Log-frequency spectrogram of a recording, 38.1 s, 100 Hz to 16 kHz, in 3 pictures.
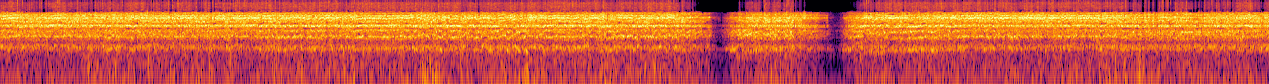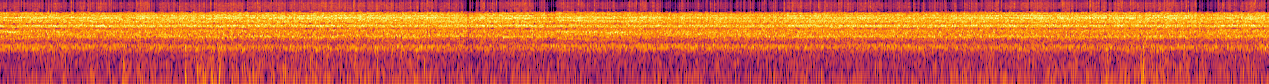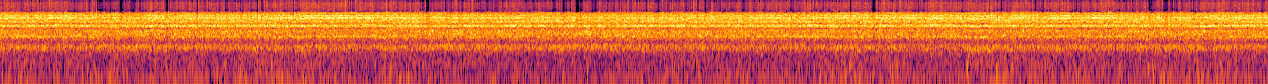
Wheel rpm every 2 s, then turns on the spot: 230, 220, 210, 150, 150, 220, 220, 230, 230, 220, 230, 230, 230, 230, 230, 230, 230, 230, 230.
none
